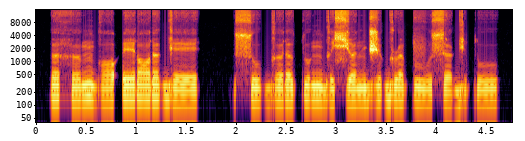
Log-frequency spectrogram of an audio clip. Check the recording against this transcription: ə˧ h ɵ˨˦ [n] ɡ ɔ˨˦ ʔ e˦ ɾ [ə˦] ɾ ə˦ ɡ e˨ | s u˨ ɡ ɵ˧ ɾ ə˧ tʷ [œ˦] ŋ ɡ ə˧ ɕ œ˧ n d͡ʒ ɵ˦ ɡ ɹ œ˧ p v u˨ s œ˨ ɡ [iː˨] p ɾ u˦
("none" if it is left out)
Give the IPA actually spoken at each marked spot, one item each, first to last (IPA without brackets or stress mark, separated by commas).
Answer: ŋ, ɔ˦, ə˦, i˨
